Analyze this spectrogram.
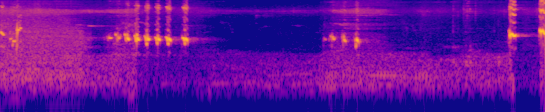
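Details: {'caption': 'Yellow-vented bulbul (trucukan) lure sound for making trucukan sing: a clipped note, then a rapid string of about six bright repeated chirps, a shorter trio later, and two sharp loud notes at the end.'}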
